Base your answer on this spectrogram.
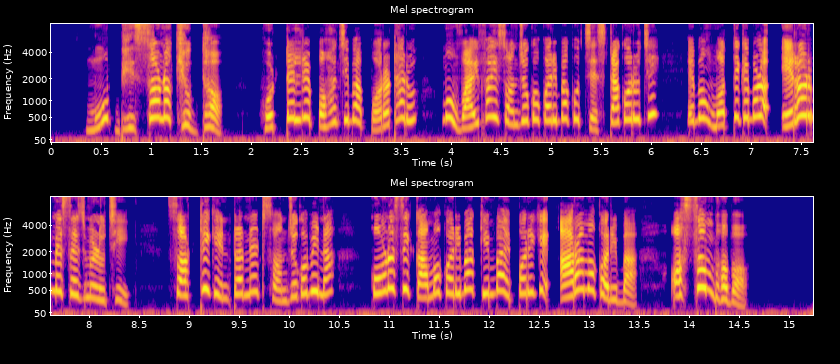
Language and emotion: Odia, angry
